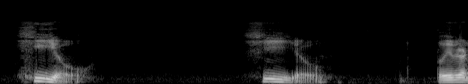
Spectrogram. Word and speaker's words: Rio: If a word starts with an R, it's pronounced like an H, right? So in Brazil, no one says Rio. It's Rio.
